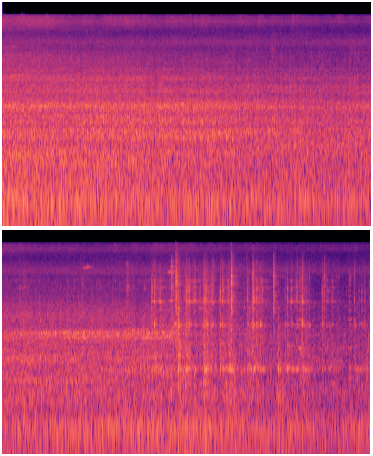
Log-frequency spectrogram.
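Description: Amtrak passenger train going away after passing a grade crossing, its rumbling rush slowly dying down. In the last few seconds a run of sharp clicks and ticks comes over the top.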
